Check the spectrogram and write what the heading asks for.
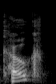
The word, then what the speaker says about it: Koch: Is it Koch? It's pronounced Koch.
